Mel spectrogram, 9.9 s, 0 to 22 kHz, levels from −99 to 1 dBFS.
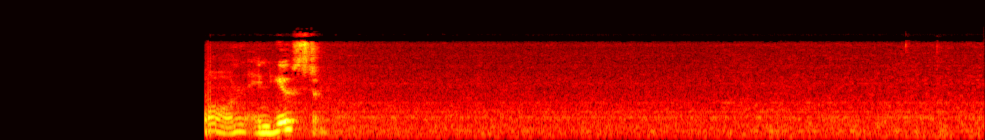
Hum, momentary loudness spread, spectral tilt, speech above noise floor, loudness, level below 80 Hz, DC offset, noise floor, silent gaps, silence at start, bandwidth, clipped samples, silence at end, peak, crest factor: none; 27 LU; -4 dB/octave; 27 dB; -22 LUFS; -62 dBFS; under 0.1%; -49 dBFS; none; 2.05 s; 9.6 kHz; under 0.1%; 0.45 s; -4 dBFS; 26 dB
